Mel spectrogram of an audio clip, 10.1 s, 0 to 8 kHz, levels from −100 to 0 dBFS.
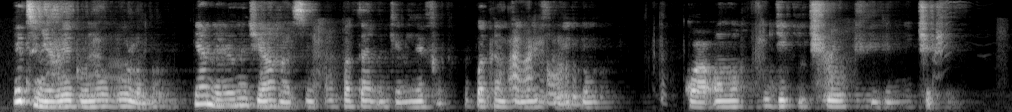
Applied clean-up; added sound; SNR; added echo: neural mask model DeepFilterNet 3.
